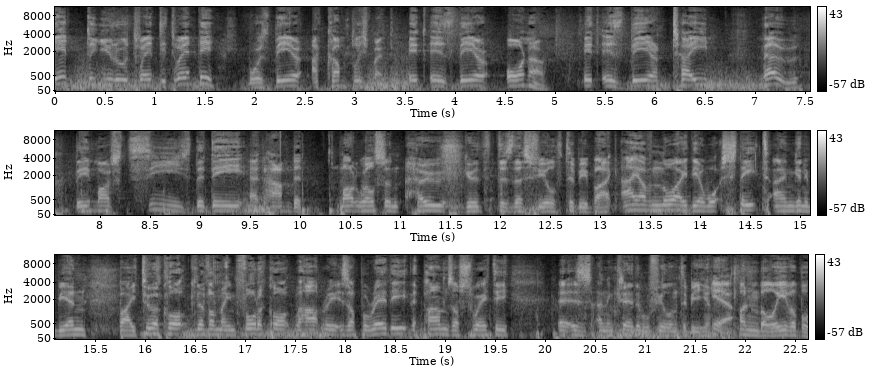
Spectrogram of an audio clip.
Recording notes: live from Scotland HQ at Drygate Brewery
